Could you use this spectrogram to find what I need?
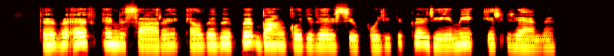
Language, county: Lithuanian, Utena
